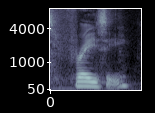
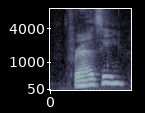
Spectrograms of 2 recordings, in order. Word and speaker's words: Frazee: So he would, of course, be wrong, but with his brash confidence, I'm pretty sure it's Frazee. Frazee? – Cool. How do you spell it? – F-R-A-Z-E-E.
